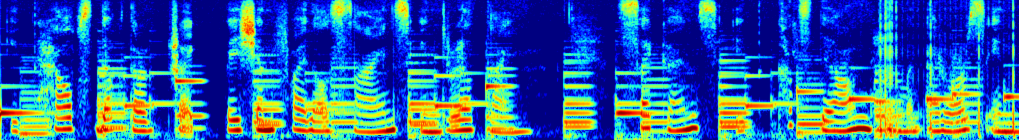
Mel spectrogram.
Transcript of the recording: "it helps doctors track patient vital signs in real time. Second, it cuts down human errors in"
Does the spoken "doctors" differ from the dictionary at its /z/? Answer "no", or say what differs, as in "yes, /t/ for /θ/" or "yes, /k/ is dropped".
yes, /z/ is dropped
